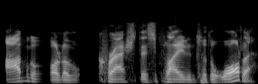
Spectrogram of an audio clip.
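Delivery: low voice declaring a reckless plan; Michael Caine. Acted. Actor telling crew he'll crash the plane, low impression. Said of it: "Michael Caine just said".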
